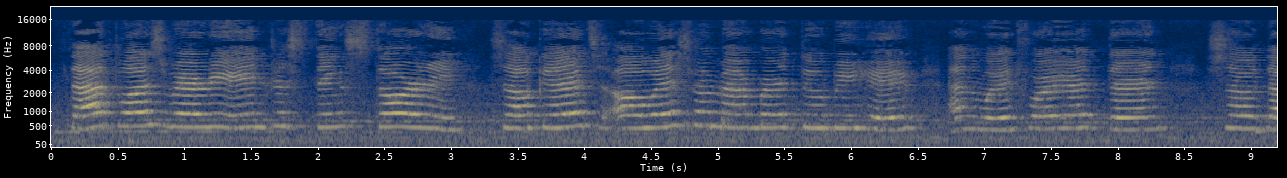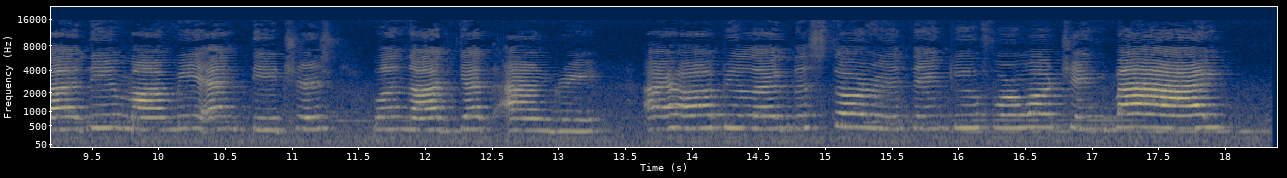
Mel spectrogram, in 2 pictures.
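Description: A young girl singing a song in a string of phrases with short breaks between them.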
